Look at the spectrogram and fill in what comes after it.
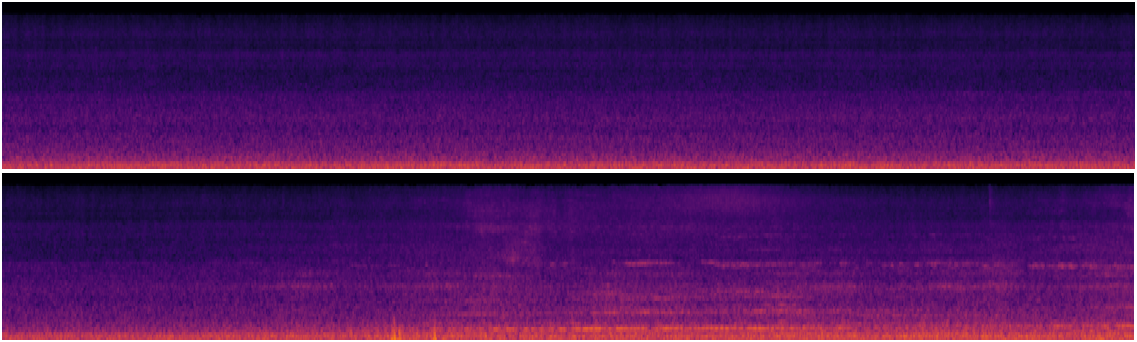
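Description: Seibu electric commuter train approaching along elevated track and running past: a steady low rumble, two sharp knocks about two-thirds of the way in, then a whine of several tones, the lowest slowly rising in pitch, as the train draws level and its cars run by.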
